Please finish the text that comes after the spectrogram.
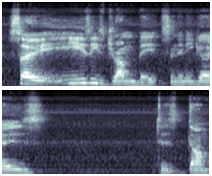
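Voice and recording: With audible room echo, a man at medium pitch speaks in a slightly mellow tone with ordinary pitch variation.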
